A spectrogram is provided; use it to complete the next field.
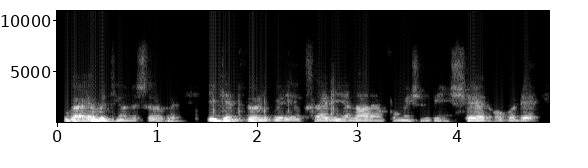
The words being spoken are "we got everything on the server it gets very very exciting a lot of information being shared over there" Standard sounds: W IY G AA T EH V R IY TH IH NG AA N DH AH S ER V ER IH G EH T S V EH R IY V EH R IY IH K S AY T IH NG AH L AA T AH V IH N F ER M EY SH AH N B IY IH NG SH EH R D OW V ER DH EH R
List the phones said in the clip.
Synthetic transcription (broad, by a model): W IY G AA T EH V R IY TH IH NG AA N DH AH S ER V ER IH G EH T V EH R IY V EH R IY IH K S AY T IH NG AH L AA T AH V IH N F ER M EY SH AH N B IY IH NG SH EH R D OW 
